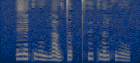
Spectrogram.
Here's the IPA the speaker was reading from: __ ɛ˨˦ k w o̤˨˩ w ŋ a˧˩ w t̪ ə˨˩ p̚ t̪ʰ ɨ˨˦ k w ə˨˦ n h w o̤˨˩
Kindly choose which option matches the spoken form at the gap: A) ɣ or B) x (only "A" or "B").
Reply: A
